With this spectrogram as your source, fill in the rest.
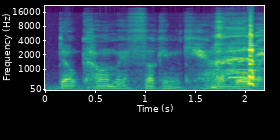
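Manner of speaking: play-acted mournful, downcast, sorrowful delivery. Retelling what a sulking bar patron said: imitating Mike speaking in sorrow. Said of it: "he looks up at me from his drink in sorrow".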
